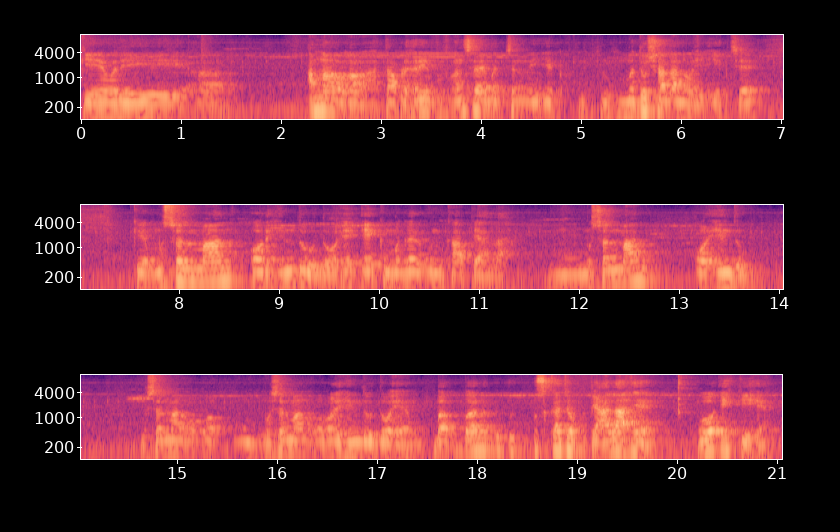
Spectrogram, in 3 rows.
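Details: Adult man who stammers, on Day 4 of his daily stammering practice routine, counting backwards from 100 as fast as he can in Hindi: stuttering.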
